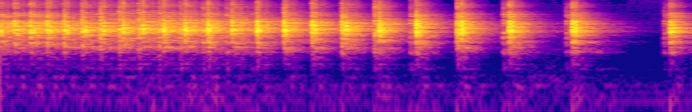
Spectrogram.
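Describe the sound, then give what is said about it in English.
A prize wheel being spun gives rapid ratcheting clicks that start close together and gradually spread apart as it slows to a stop, with the final few ticks well spaced and crisp. “All right, let's let me spin the wheel. All right, here we go.”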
